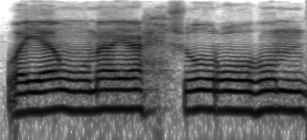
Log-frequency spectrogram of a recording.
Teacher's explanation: റാഇന് തഫ്ഖീം കൊടുക്കുക. യഹ്ഷുറുഹും സാക്കിന മീം ഇൽഹാർ ഷഫവി നൽകി മണിക്കാതെ വെളിവാക്കി ഉച്ചരിക്കണം.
